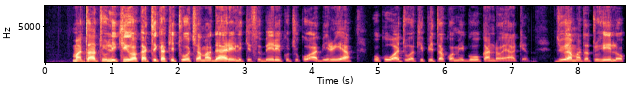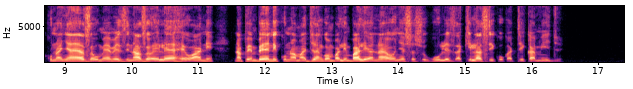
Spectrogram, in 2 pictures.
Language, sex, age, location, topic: Swahili, male, 25-35, Nairobi, government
